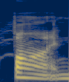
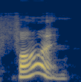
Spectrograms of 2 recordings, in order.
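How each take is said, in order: First: It sounds irritated and unwilling to talk. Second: It sounds cheerful and genuinely fine.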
